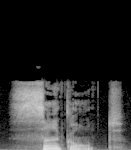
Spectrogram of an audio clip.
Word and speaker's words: cinquante: Okay, remember that you've got this QU, but then you don't pronounce the U. And then you've got the nasal un, and then en. Cinquante.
